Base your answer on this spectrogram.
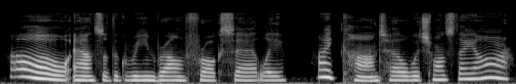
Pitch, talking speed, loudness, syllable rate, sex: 220 Hz, 165 wpm, -16 LUFS, 4.0 syllables/s, female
